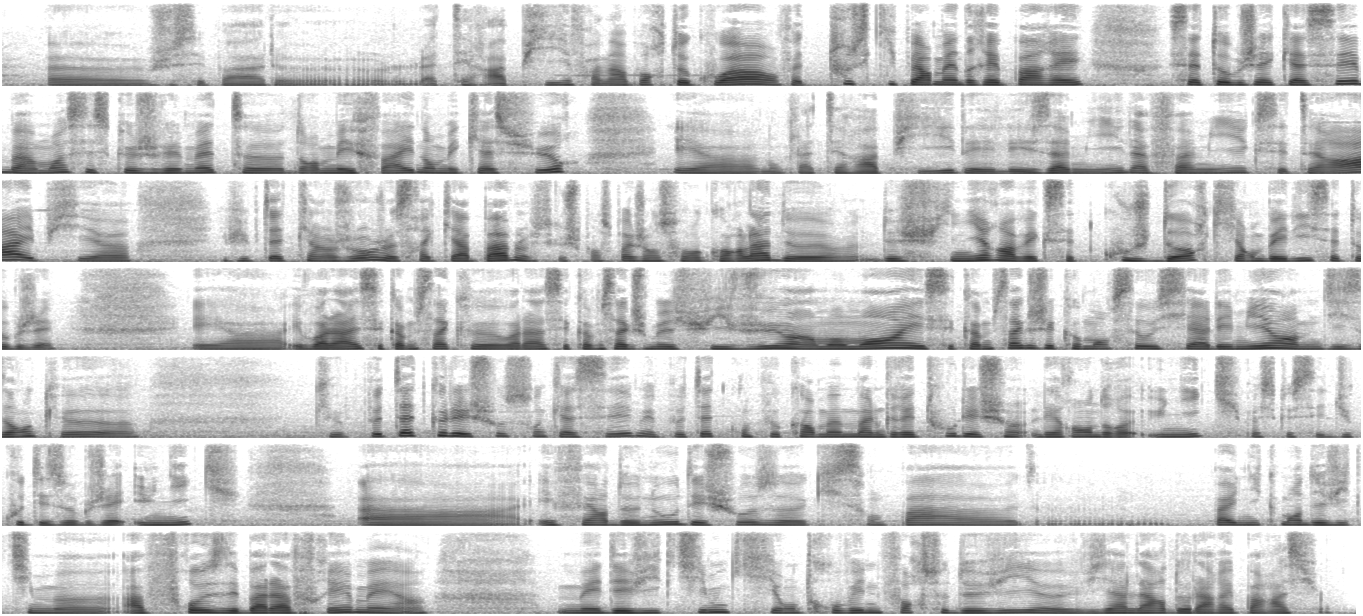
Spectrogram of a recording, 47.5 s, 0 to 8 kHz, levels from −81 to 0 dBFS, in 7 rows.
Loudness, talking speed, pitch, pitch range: -24 LUFS, 220 wpm, 180 Hz, 165-195 Hz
